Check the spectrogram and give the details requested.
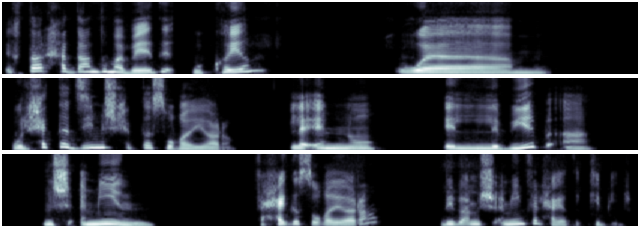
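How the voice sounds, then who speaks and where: A woman's voice: a little high, a little fast, pauses often, dry recording, studio quality. A woman with an Egyptian accent, a relationship therapist explaining advice with firm conviction as a podcast guest. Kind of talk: casual podcast chat.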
